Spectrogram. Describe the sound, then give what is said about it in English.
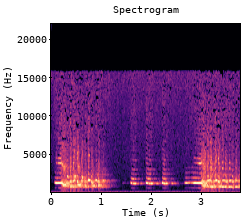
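Two loud, rattling turkey gobble calls used in hunting to stir toms into action in spring and fall, one at the start and one at the end, with a few short, clucking notes in the gap between them. No one speaks. “And here are some gobbles, which sometimes stir the toms into action both spring and fall.”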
